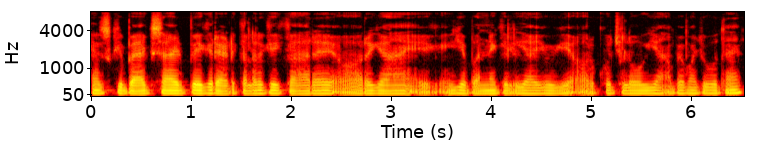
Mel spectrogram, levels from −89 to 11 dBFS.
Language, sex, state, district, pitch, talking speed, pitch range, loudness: Hindi, male, Delhi, New Delhi, 105 Hz, 265 wpm, 100-110 Hz, -19 LUFS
